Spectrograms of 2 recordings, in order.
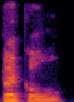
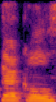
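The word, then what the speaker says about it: Becel: Like I said, uh, it's called Beccal. Some people call it Beckel. Some people call it a bell. Um, but it's spelled B E C E L is how they spell.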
